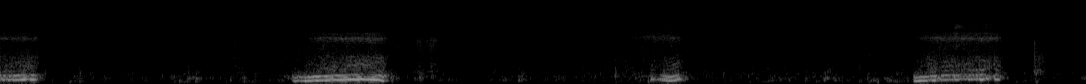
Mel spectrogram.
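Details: Snoring of Komachi, a female Labrador Retriever, as a sleeping puppy: four drawn-out, groaning snores about three seconds apart, each a buzzy, wavering tone that dips and rises. Only quiet breathing lies between them.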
